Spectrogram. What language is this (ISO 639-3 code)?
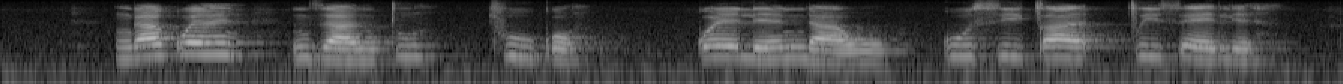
zul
